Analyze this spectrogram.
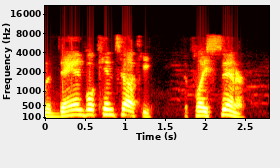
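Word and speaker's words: Centre: Barry's going to Danville, Kentucky to play center. Spelled like cree, but you say it's center.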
